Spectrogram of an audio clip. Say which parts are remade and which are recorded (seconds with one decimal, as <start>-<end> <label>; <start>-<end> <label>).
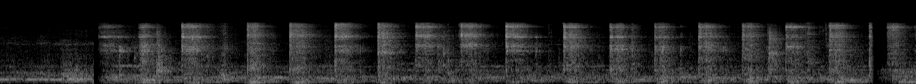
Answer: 0.0-0.4 recorded; 0.4-1.4 remade; 1.4-1.9 recorded; 1.9-3.8 remade; 3.8-9.2 recorded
